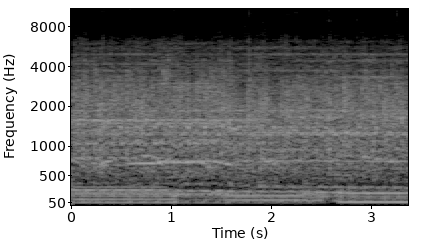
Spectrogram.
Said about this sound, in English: Would you clap your hands and would you praise him?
